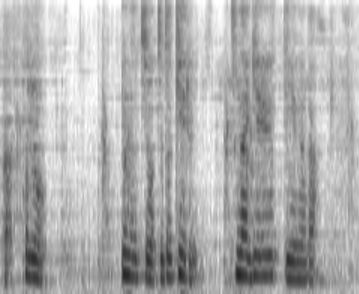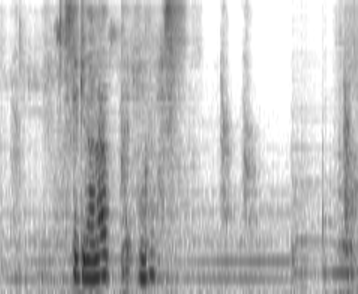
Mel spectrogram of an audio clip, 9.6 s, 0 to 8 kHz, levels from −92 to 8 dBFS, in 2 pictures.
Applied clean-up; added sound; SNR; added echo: neural separator model SepFormer DNS4.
